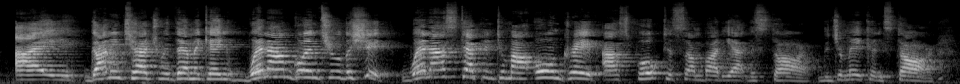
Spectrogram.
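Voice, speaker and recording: Her voice raised and projected, a woman with a high pitch speaks at a fairly slow pace with very wide pitch swings and big swings in loudness, amid noticeable background noise and audible room echo. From Jamaica. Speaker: dancehall artist. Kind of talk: testimony.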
